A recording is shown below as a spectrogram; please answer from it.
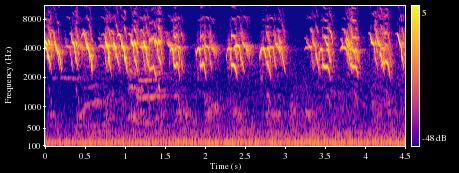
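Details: Newly hatched chick giving loud, high, clipped peeps in quick bursts, each note a brief downward-sliding whistle, with short pauses between runs and a quiet hum behind.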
